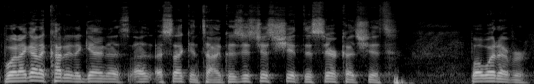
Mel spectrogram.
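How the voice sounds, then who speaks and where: Medium in pitch, a bit bright, and a little fast, this man's voice belongs to a fitness video host in his fifties. Filming a reaction video at home, he rants scornfully and profanely, peppering his talk with "man" and "bro."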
